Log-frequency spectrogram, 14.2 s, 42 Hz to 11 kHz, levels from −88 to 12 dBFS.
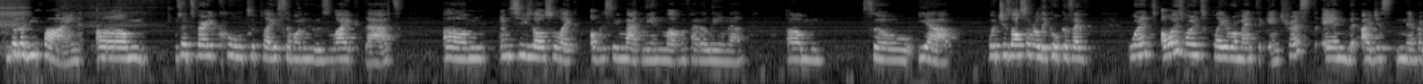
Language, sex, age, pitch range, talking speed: English, female, 20-39, 230-290 Hz, 200 wpm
